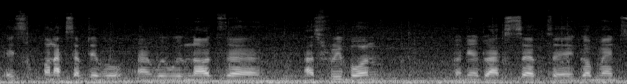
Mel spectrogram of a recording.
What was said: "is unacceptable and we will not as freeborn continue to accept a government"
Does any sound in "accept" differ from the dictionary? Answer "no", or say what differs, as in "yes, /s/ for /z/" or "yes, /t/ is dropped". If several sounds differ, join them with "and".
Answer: no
